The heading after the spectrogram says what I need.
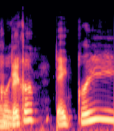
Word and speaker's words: Dacre: Dacre. Like acre, but with a D maybe?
